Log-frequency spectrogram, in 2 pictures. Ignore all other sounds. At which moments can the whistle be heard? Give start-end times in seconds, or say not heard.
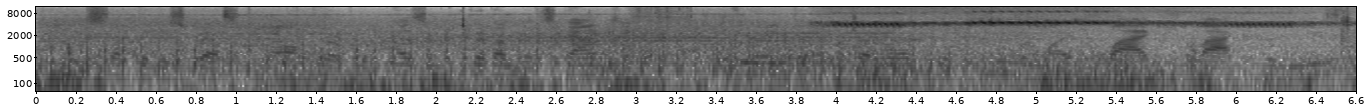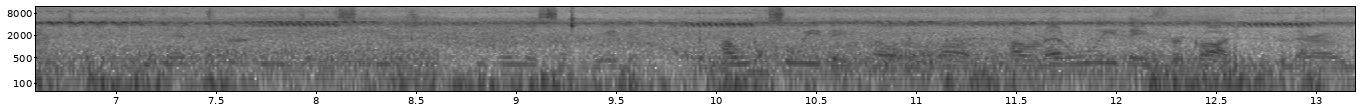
not heard.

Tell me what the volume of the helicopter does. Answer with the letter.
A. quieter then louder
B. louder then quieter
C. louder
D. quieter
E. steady
E.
